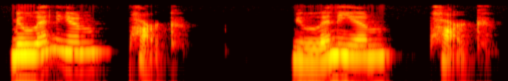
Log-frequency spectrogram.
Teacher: The stress is on the second syllable, millennium.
